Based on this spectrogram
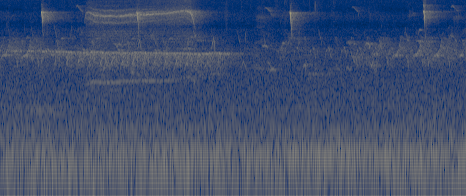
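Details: Young barred owl at Devil's Den Campground, one of two owlets fed by their mother in morning forest; a sustained, thin, hissing screech about a second long, sharp clicks scattered through, and faint birdsong beneath.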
